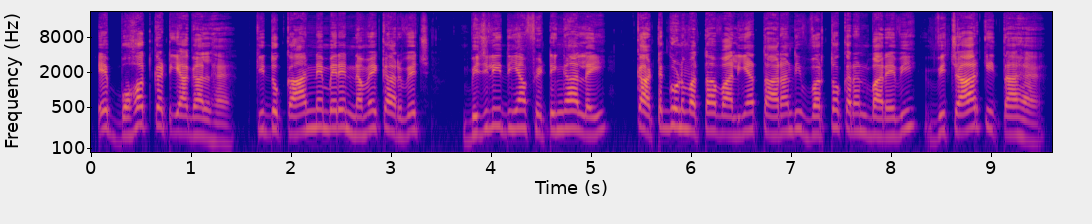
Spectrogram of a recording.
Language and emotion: Punjabi, disgusted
